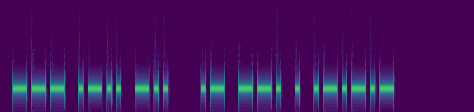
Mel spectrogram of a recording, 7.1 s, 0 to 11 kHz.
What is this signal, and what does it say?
Morse code, heard as a keyed tone, about 17 wpm, 700 Hz. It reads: OLD AGE.
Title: Sentences from Top 1000 Words - Review Part 6 - 17wpm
